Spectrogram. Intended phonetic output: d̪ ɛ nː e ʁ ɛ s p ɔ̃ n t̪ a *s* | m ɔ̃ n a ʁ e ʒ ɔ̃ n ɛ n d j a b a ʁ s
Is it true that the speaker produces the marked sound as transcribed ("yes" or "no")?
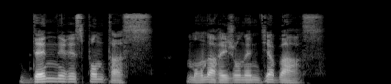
yes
